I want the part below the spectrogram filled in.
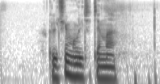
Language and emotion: Russian, neutral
